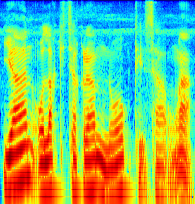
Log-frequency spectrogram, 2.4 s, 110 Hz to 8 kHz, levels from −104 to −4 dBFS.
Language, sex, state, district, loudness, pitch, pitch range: Garo, male, Meghalaya, South Garo Hills, -16 LUFS, 140 Hz, 135-150 Hz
